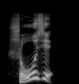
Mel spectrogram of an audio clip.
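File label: "shu2 xi1", Chinese; 汉语口语新时代-初级下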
